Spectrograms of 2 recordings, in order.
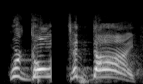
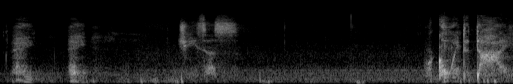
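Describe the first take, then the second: First: High, slow, drawn-out cry of alarm; intense panicked shout. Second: Hushed whisper, pretending to wake someone gently; mock timid whisper. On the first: Acted. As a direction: shout it out as if in mortal danger. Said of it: "probably some intensity there". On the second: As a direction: whisper the alarm as if afraid to disturb. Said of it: "that's how everybody would react".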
